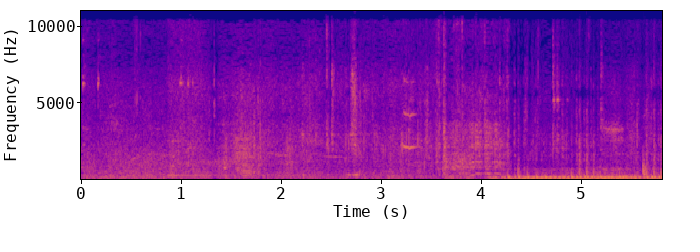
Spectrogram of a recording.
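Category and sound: vehicle, car engine starting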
